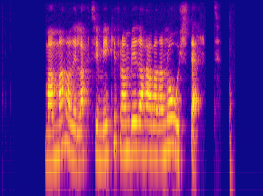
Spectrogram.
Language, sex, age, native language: Icelandic, female, 50-59, Icelandic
